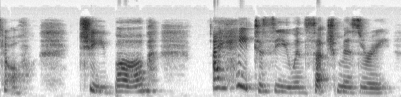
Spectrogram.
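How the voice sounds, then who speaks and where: A woman's voice: medium pitch, sing-song, unhurried, a bit bright. A woman playing a sweet, sympathetic female friend with a gushing, cooing manner, in 1940s radio comedy style. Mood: sympathetic, fussing. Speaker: actress in a radio comedy recreation. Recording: dull, lo-fi sound.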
